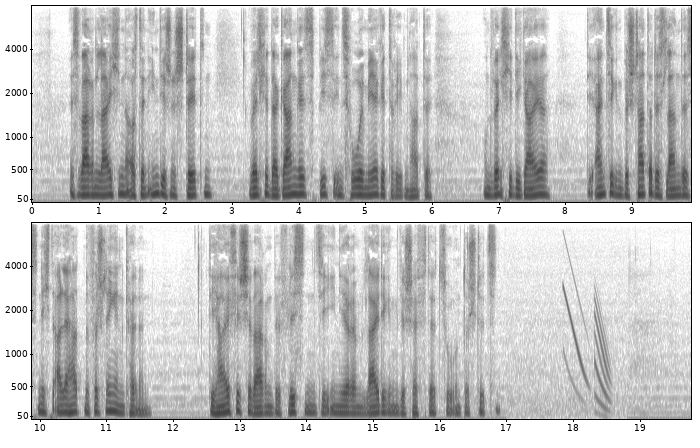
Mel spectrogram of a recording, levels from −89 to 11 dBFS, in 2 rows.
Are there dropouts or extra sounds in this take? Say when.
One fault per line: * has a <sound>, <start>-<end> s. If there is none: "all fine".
* has a chirp, 17.8-18.6 s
